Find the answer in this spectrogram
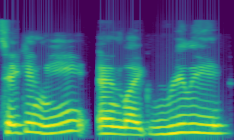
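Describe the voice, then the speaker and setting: An earnest woman in her thirties from Miami, talking as an interview guest. She speaks in an animated way and keeps restarting her phrases. The recording is dry and close. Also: fairly high pitch, takes it slowly, smooth, dry recording. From Miami, United States. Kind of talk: casual interview conversation.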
